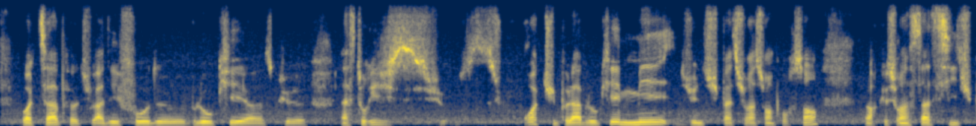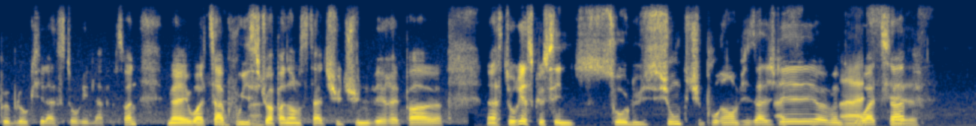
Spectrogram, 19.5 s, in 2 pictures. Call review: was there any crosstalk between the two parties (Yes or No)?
Yes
